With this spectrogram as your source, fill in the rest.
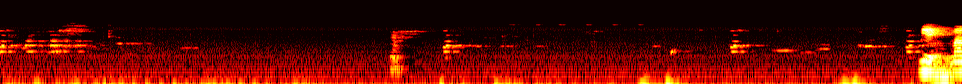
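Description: A handheld game console plays short electronic menu beeps.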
